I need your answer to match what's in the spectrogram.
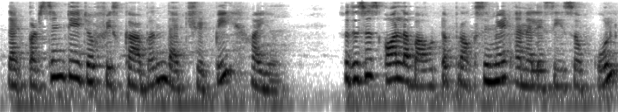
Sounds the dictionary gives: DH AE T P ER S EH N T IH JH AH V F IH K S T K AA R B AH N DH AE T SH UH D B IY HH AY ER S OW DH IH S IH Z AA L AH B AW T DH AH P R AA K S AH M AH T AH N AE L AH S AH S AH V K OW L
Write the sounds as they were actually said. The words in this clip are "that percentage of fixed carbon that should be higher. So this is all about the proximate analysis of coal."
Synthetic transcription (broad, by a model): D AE T P ER S EH N T IH JH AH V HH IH S K AA R B AH N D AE T SH UH D B IY HH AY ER S OW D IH S IH Z AA L AH B AW T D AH P R AA K S AH M AH T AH N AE L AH S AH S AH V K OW L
